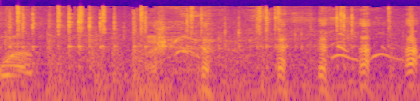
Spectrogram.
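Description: A man laughing and talking, over the steady low rumble of a boat's engine.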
